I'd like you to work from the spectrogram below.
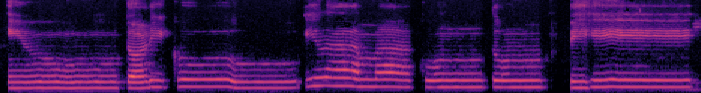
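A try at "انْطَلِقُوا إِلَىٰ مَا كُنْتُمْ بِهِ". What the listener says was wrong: Hi-nya kepanjangan. Hati-hati, 2 harokat aja. Bihi, segitu aja.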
